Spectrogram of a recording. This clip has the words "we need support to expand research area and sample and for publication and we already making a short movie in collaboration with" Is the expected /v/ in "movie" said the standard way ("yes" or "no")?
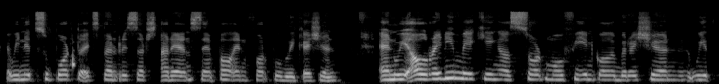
no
